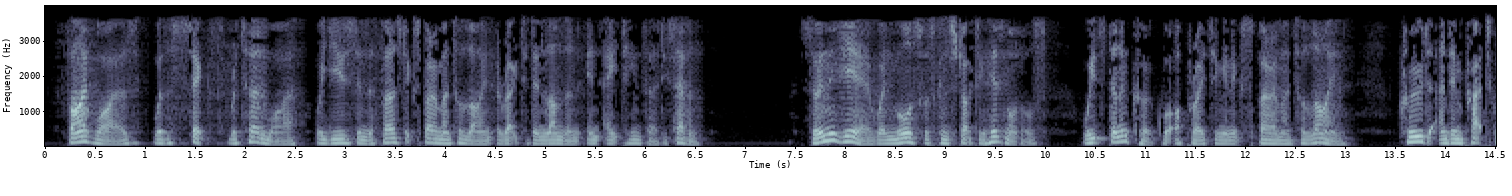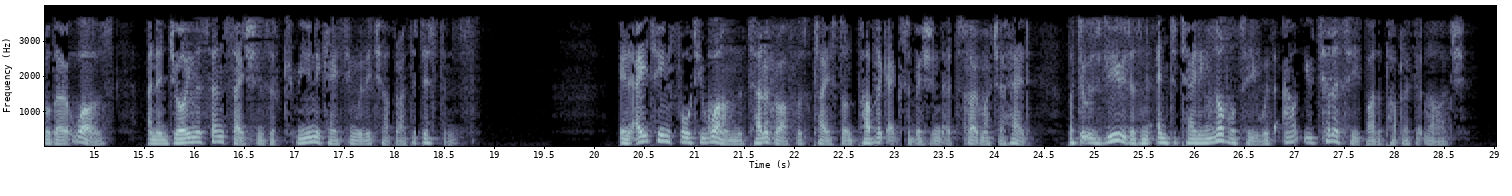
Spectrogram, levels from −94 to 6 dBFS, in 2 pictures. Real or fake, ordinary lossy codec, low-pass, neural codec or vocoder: real; AAC, 16 kbps; 3.6 kHz; none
